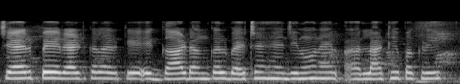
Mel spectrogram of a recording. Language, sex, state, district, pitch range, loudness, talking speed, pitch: Hindi, female, Gujarat, Valsad, 265-280 Hz, -16 LUFS, 170 wpm, 270 Hz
